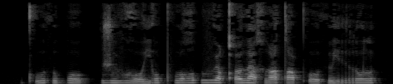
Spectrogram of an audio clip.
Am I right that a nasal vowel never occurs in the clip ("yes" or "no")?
yes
